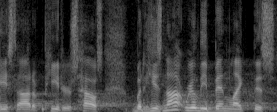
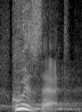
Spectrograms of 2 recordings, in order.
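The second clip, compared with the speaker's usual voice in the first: a startled daughter's loud cry; frightened cry; 13 dB louder than usual. Retold or imitated. Daughter woken at night, frightened loud cry. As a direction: cry out in the dark, scared. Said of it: "She says".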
